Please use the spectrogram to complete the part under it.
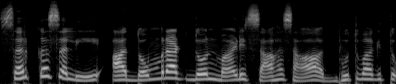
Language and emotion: Kannada, surprised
